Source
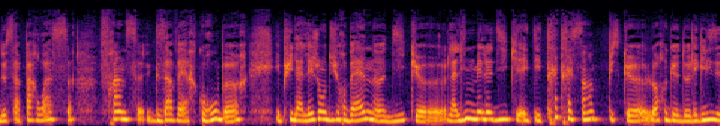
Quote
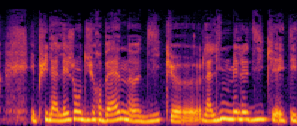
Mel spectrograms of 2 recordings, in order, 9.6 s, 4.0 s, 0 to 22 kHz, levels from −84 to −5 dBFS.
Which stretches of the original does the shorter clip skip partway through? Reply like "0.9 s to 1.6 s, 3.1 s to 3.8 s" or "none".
none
